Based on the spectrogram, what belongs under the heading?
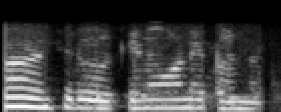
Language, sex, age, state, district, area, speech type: Tamil, female, 30-45, Tamil Nadu, Mayiladuthurai, rural, conversation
